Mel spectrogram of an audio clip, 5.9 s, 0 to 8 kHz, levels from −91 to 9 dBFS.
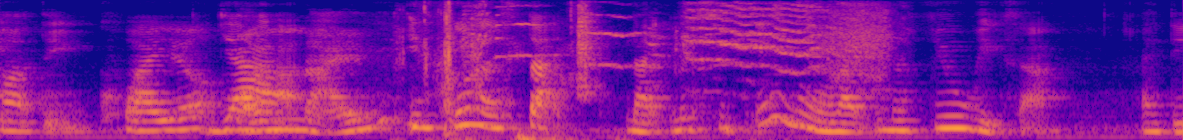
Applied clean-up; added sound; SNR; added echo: none; Door; 7 dB; reverberation time 0.3 s.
